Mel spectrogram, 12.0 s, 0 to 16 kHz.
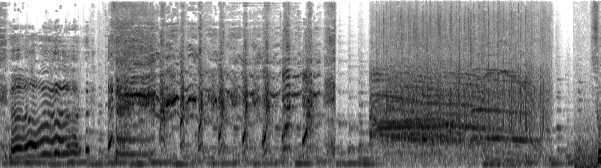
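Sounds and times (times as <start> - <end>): person laughing: 2.3 - 6.5.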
